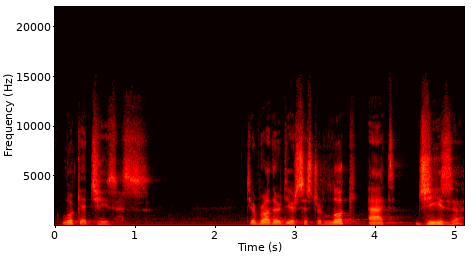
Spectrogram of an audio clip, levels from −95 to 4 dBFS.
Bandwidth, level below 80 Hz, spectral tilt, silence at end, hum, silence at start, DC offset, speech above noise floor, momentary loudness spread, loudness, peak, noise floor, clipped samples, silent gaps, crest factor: 15 kHz; -88 dBFS; -3.5 dB/octave; 0 s; none; 0.1 s; under 0.1%; 35 dB; 11 LU; -42 LUFS; -24 dBFS; -78 dBFS; under 0.1%; none; 20 dB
